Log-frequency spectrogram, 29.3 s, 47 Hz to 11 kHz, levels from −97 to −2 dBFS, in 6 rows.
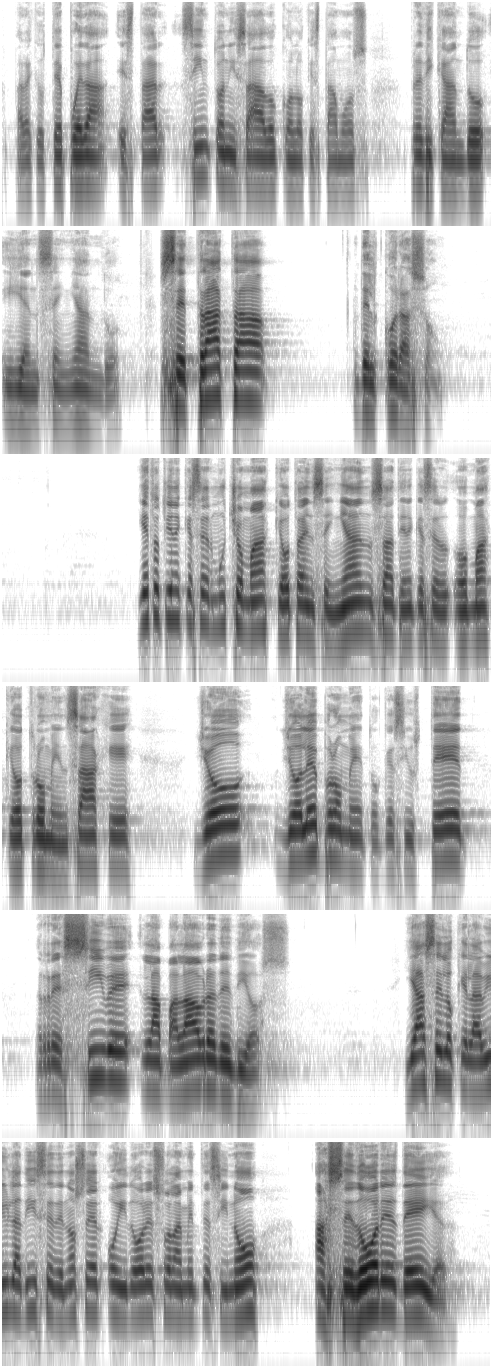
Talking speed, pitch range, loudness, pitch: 125 wpm, 130-175 Hz, -25 LUFS, 155 Hz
